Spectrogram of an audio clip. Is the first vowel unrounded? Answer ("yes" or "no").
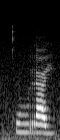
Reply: no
